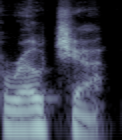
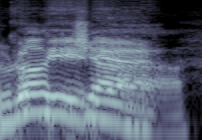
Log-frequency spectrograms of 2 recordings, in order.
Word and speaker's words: Rocha: Rocha. And I would hear that cockroacha. I would hear Rocha. Eventually, when I eventually got to the point where I'm like, you know what? It does rhyme with mocha.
